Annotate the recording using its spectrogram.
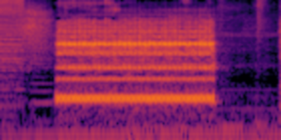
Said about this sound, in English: Can I say right here that any phone gag, one ring is enough. Unless the gag is they're not going to pick up. But if the gag is that there's a phone call in the bit, one is sufficient.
